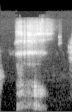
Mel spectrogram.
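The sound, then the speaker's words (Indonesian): A person mimics a snore with their voice: one rough, rattling snort lasting under a second, fairly loud, followed by a soft breathy trailing sound. “Jadi di hidung yang bisa bikin ngorok”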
